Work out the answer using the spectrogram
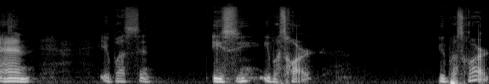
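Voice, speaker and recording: A man speaks very slowly at a fairly high pitch, somewhat breathy, with fairly even intonation. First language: Spanish. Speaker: school board member. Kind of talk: heated debate.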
